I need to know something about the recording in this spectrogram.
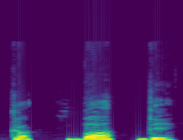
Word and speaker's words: kabaddi: Kabaddi. And you should stress on the middle syllable. I mean on ba sound. Kabaddi. The per syllable is pronounced very shortly.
